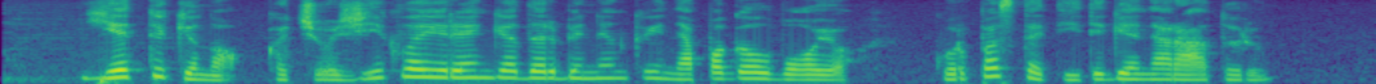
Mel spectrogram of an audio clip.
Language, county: Lithuanian, Kaunas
